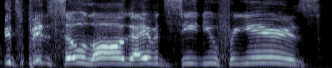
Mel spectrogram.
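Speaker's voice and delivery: put-on high, slow elderly voice; old friend reuniting. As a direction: drag it out, an old man greeting a long-lost friend.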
